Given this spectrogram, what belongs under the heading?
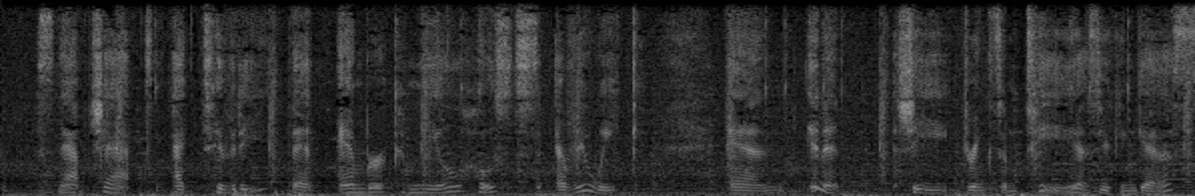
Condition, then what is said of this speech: No condition.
